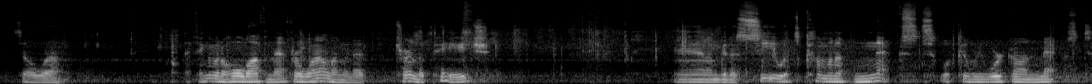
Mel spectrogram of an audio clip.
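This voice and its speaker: A man with a medium-pitched voice and a relaxed tone speaks at a moderate pace, using ordinary pitch variation and long, frequent pauses over noticeable background noise. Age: 70s. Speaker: scale model builder. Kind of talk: casual hobby tutorial talk. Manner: relaxed, hesitant.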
